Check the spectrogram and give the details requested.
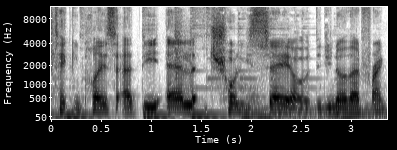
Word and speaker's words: Choliseo: Not the El Coliseo, it's the Choliseo. Yeah, the Choliseo. Even though it's pronounced C-O, it's actually, or it's spelled C-O, it's actually pronounced C-H-O in a roundabout way.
